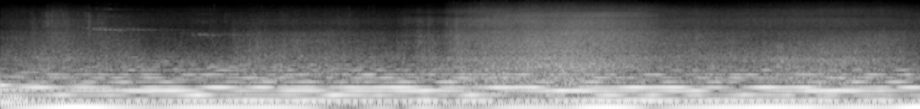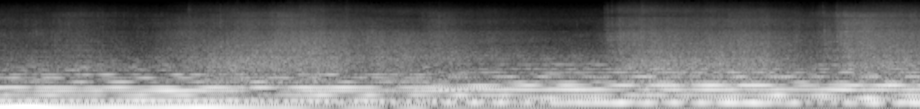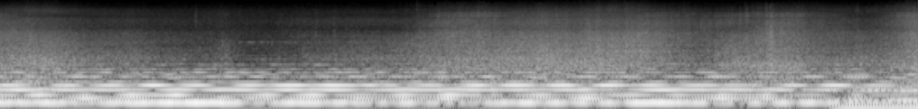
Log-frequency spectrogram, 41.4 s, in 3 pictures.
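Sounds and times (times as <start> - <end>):
ocean: 0.0 - 41.3
relaxing healing vibrations music: 0.0 - 41.3.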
